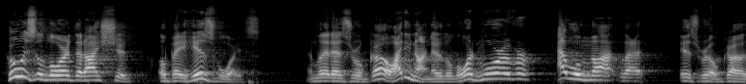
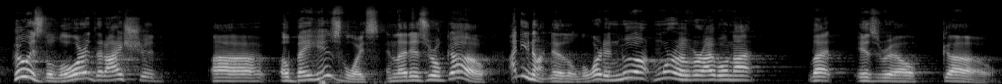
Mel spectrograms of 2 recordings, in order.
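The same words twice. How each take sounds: First: Loud, stubborn refusal; preacher rereading Pharaoh's refusal, loud and defiant. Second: Loud, scornful king who won't bow; preacher voicing Pharaoh refusing Moses, loud and defiant. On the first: Retold or imitated. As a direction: plant your feet and refuse. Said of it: "That's what he says in verse two". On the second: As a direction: throw the challenge back with contempt. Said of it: "what does Pharaoh say?".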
